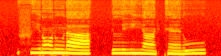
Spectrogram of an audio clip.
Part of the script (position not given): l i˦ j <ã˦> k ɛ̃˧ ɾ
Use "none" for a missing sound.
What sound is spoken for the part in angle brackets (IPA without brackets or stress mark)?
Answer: ã˧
